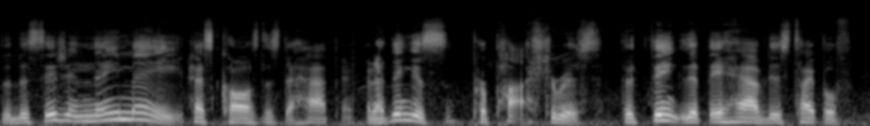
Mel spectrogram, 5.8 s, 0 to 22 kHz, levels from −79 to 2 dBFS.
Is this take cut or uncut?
cut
